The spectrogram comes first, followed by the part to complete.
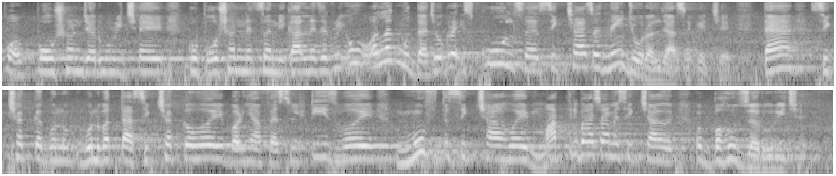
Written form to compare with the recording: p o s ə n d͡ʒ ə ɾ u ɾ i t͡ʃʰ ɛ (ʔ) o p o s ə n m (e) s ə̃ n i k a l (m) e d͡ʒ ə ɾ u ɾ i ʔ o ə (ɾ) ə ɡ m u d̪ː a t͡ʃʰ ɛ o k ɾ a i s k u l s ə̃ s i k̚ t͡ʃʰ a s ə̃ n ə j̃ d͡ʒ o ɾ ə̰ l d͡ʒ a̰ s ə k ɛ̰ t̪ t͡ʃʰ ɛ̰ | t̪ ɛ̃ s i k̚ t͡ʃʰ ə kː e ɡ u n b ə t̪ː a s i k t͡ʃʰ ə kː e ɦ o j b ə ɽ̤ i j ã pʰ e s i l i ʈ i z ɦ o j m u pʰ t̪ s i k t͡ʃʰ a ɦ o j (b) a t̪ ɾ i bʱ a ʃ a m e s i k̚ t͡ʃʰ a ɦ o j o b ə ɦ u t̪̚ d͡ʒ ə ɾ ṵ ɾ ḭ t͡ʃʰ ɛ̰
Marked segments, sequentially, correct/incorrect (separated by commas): incorrect, correct, incorrect, incorrect, incorrect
